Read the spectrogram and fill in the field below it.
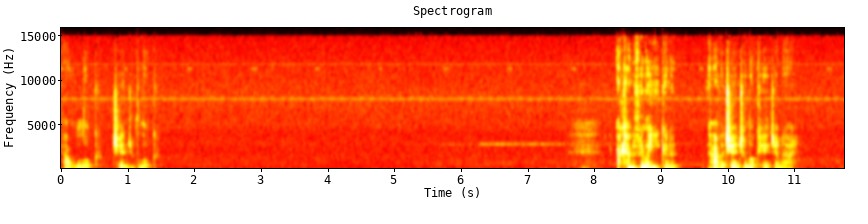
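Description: A man speaks calmly and close, as if through a computer microphone, with long pauses.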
